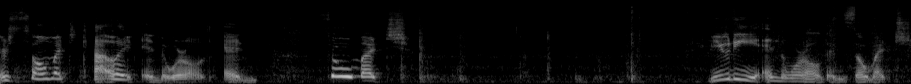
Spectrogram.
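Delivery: tearful voice, talking through tears. Speaker talks while crying, then apologizes for blowing their nose. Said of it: "Not sorry because I'm crying".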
